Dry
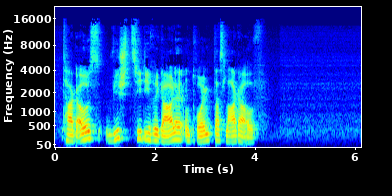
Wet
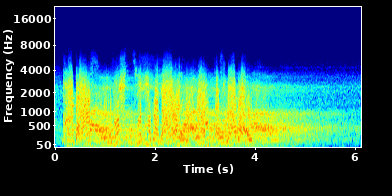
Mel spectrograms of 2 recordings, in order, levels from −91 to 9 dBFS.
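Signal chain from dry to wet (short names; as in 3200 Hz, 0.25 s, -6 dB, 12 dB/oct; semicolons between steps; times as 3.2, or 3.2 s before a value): reverb removal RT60 1.8 s; diffused feedback echo 0.478 s, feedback 42%, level -12 dB; sine folder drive 19 dB, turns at -6 dBFS; mistuned SSB -250 Hz 430–2900 Hz; gain -2 dB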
